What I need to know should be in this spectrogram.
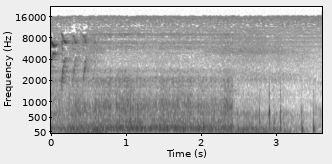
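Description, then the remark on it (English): A groundhog's shrill, birdlike whistling call: quick high descending whistles at the start, then a few short sharp chirps near the end, all over a low steady background rumble. “Sounded like a bird. Yeah, it does. It whistles.”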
